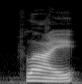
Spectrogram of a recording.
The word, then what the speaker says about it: fly: La pronunciación fonética de esta sería C-A-T, cut. El segundo verbo es fly. Fly significa volar. La pronunciación fonética de este sería F-L-A-I, fly. El tercer verbo es give. Give significa dar. La pronunciación fonética de este sería G-I-E-V, give.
